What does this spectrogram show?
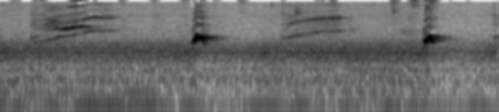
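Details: Himalayan bulbul calling: two short, loud, sharp chirps about two seconds apart, with faint rising whistled notes from other birds in the background over a steady low hum.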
